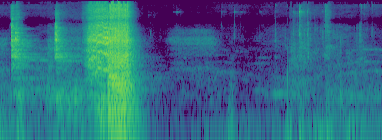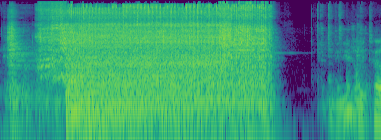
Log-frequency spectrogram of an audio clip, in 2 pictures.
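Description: A power drill driving screws into anchors set in brick while hanging an outdoor TV, with short whirring bursts early on and then a long, loud, steady run of several seconds; talk is heard between the bursts.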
